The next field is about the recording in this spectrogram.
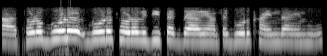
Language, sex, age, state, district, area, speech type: Sindhi, female, 30-45, Uttar Pradesh, Lucknow, urban, conversation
